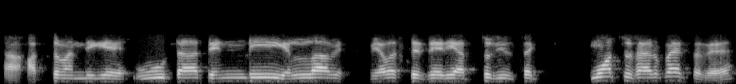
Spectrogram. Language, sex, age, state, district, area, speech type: Kannada, male, 60+, Karnataka, Udupi, rural, conversation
